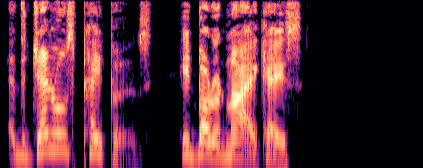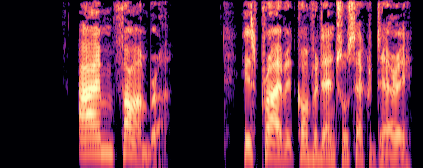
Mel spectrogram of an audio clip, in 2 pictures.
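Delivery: high, affected English; exaggerated British accent. A narrator's reading. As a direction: introduce yourself in high-class English. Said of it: "high-class English accent".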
